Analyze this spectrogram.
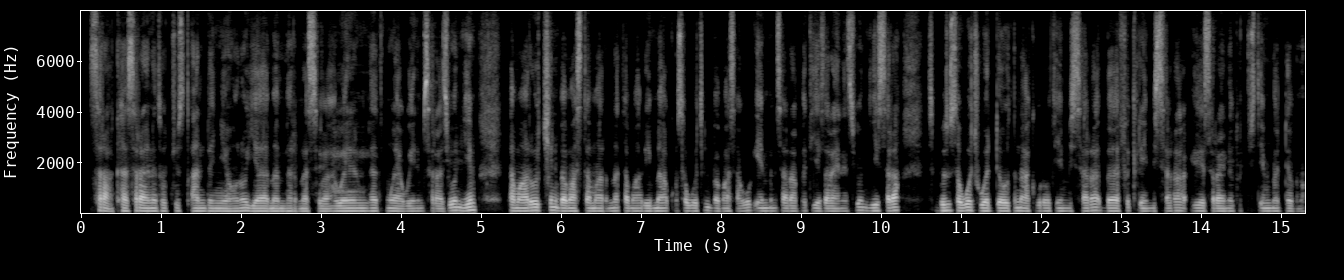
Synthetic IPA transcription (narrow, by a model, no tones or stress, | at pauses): sɨɾakʰəsɨɾajnət̪ʰo̞t͡ʃːwʊst̪ʼand̪əɲːajɛho̞nəwjɛməmhɨɾɨnːəswɔjnnːət̪mojawɔjnɨmsɨɾasiho̞njɪhmt̪ʰəmaɾiwo̞t͡ʃːɪnbəmast̪ʰəmaɾɨnːat̪ʰəmaɾijɛmːijakʼosəwot͡ʃːɪnbəmasawːɔkʼjɛmːɨnsəɾabːət̪jɛsɨɾajnət̪siho̞njɪhsɨɾabɨzusəwːo̞t͡ʃːwɔd̪ːəwut̪ʰɨnːaːkbɨɾo̞t̪jɛmːisəɾabəfɨkʼɨɾjɛmːisəɾajɛsɨɾaɨnət̪ʰo̞t͡ʃːwʊst̪ʼjɛmːiməd̪ːəβnəw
